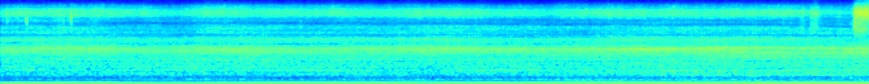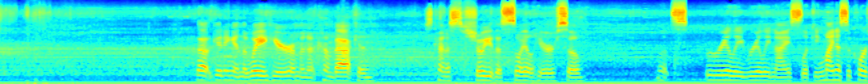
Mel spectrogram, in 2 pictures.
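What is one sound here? A tractor engine hums steadily in the distance.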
